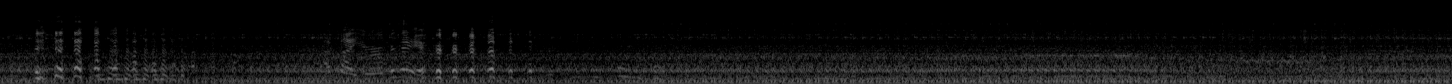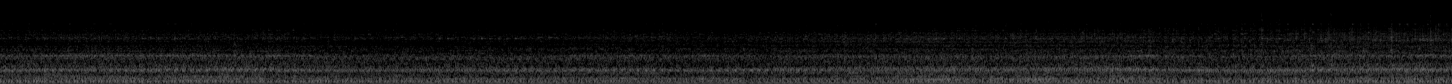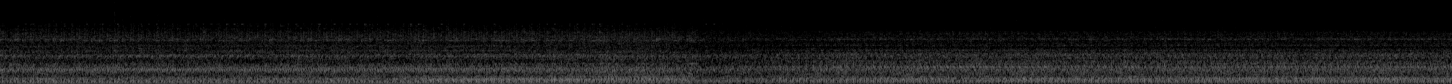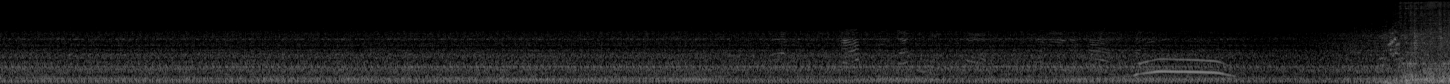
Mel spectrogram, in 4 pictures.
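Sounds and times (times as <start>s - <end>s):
sawmill engine running: 47.6s - 58.0s.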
